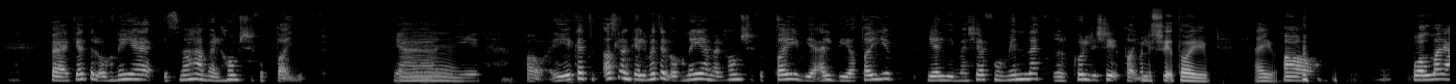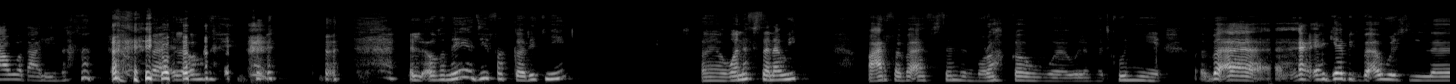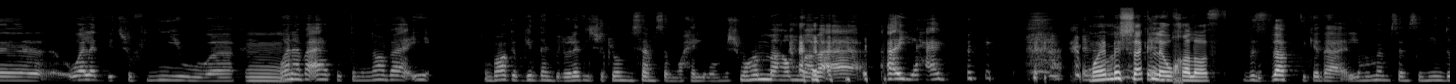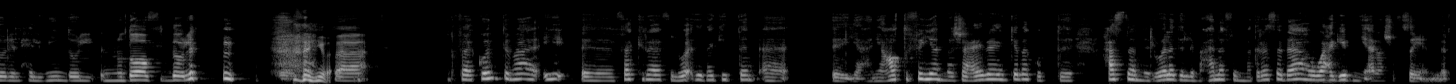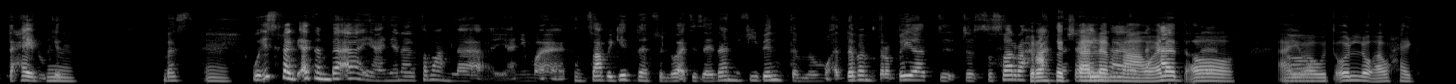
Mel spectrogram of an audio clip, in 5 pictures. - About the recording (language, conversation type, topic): Arabic, podcast, فيه أغنية بتودّيك فورًا لذكرى معيّنة؟
- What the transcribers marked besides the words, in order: other background noise; laugh; laughing while speaking: "فالأغنية"; laughing while speaking: "أيوة"; laugh; tapping; laughing while speaking: "أي حاجة"; laugh; laugh; other noise; laugh; laughing while speaking: "أيوه"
